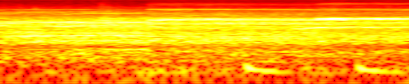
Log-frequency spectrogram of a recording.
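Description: Stadium crowd noise with music playing in the stadium, a low beat recurring about twice a second in the second half.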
